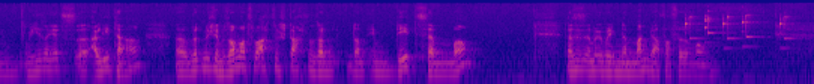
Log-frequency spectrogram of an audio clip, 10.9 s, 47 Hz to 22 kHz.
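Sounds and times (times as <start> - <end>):
speech: 0.4 - 6.4, 7.5 - 9.6
mobile phone notification chime: 9.1 - 10.8.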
